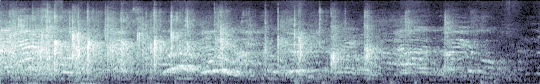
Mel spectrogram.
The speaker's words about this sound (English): Clap your hands to the Lord, somebody.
